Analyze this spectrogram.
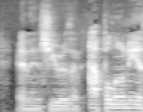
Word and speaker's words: Apollonia: like, who is this Apollina? I always say her name wrong. I'm sure my wife will correct me as she walks by. Apollonia. Thank you, wife.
